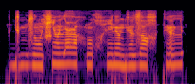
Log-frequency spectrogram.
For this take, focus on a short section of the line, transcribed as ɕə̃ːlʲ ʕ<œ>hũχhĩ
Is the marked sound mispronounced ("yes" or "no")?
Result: yes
